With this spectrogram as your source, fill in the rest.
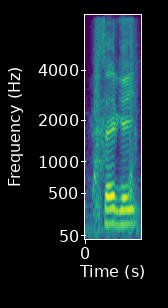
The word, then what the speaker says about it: Sergey: Ve ilk Sergey, artık Serge diye öyle bir şey telaffuz ediyorlar ama Sergey diyelim.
